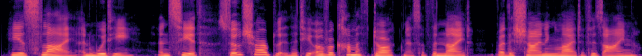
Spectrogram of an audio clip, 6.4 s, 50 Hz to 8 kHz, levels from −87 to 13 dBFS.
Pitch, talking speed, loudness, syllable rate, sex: 215 Hz, 215 wpm, -17 LUFS, 6.1 syllables/s, female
